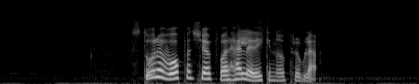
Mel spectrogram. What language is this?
Norwegian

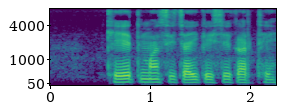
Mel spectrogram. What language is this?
Chhattisgarhi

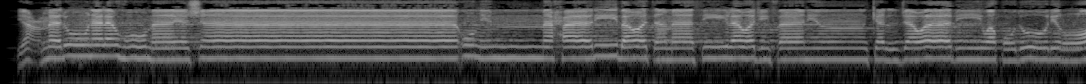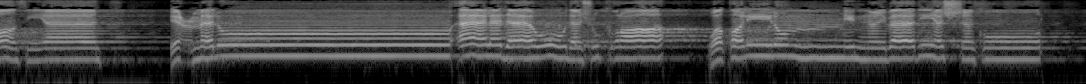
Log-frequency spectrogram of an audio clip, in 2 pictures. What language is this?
Arabic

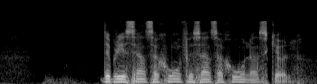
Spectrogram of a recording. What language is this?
Swedish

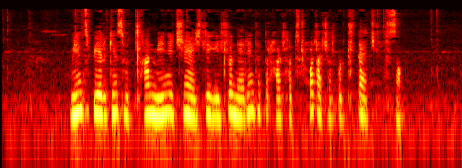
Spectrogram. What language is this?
Mongolian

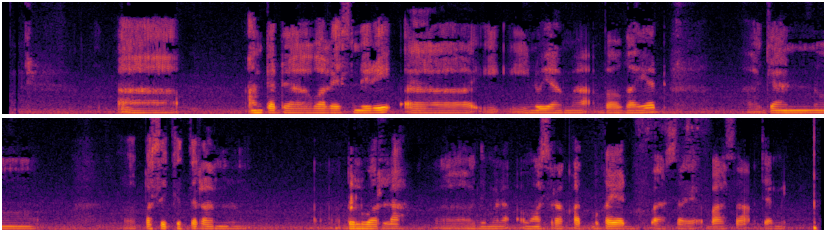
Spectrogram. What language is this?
Sabah Bisaya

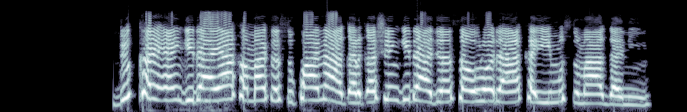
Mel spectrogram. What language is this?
Hausa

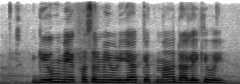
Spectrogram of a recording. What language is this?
Magahi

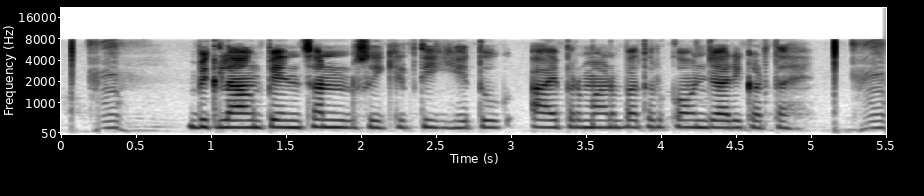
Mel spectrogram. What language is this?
Hindi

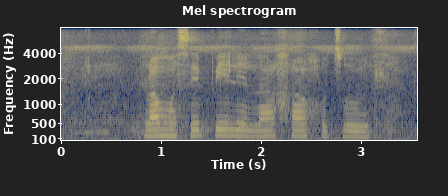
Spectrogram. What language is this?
Tswana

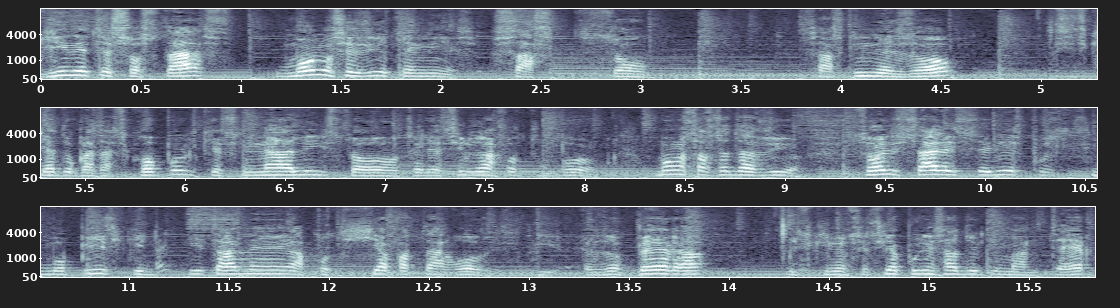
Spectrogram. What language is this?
Greek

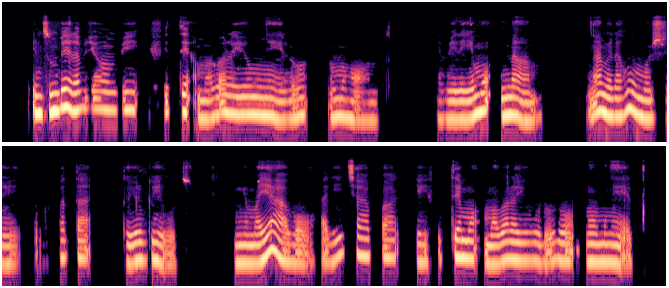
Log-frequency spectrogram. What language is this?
Kinyarwanda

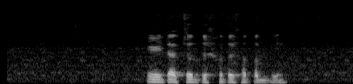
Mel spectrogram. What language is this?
Bangla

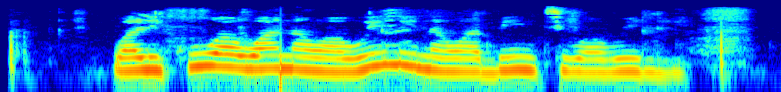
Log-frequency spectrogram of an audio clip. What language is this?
Swahili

